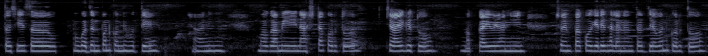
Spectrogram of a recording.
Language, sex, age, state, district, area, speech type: Marathi, female, 30-45, Maharashtra, Wardha, rural, spontaneous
